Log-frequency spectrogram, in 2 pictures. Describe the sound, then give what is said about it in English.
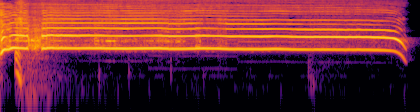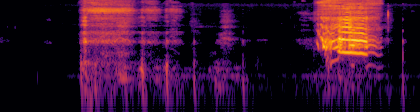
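A loud, sustained excited scream holds steady for about four seconds, followed by brief breathy rustling and a short second shriek near the end. “I'm gonna scream again.”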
